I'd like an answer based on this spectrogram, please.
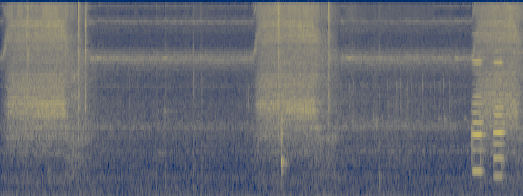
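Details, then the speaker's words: BiPAP low minute volume alarm: ventilator airflow swells, then a short run of tonal alarm beeps. "If you oversedate your patient and they stop breathing, you might get a low minute volume alarm, and it would show up as the little VE, low minute volume, or low tidal volume."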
